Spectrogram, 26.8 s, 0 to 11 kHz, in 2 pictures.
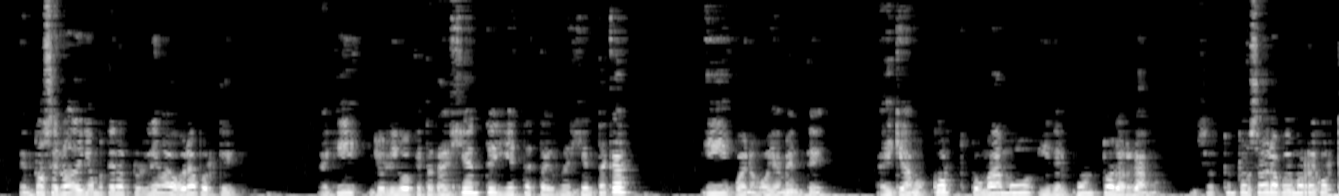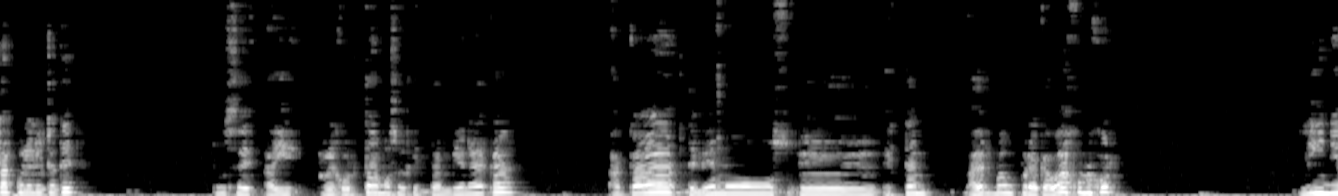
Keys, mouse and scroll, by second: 0.2-1.3 scroll, 8.4 ↺, 12.3 Escape, 13.3 t.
